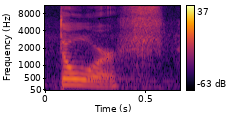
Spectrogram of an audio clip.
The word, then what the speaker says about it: dwarf: I pronounce it like sword or like Steven Dwarf. Yeah. Yeah, like you really don't throw the W in there at all.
